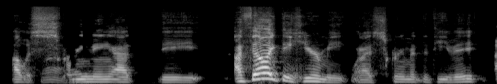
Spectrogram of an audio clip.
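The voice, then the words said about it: Hoarse, strained voice. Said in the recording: “My voice is still gone.”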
